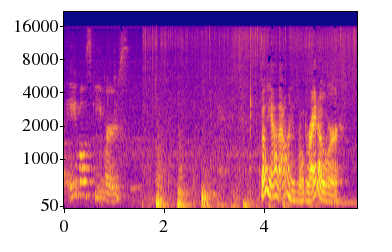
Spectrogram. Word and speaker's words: aebleskivers: Yeah, these are called Ablekeevers. Yeah, at least that's how my family pronounced it.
